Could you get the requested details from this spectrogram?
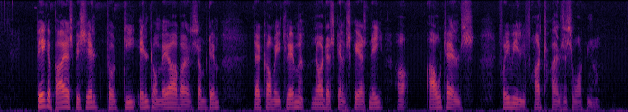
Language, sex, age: Danish, male, 52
